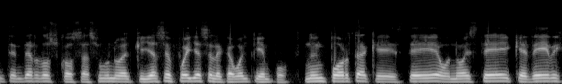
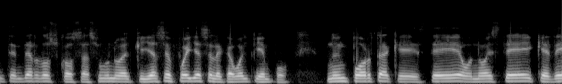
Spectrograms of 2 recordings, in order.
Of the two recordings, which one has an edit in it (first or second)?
first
